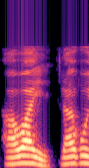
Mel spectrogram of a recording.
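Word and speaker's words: 淡い: 다음 어휘는 한자가 상경이고 각각 오히려 상칠경자이고 일본어로는 나오사라고 읽으며 나오사라는 부사로서 그 위에 더욱 더한층이란 뜻입니다. 다음 오인은 한자가 맑을 담자이고 일본어로는 아와이라고 읽으며 아와이는 맛 빛깔이 지나지 않다 형태 빛이 희미하다 어음풀해하다 등의 뜻인 형용사입니다.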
